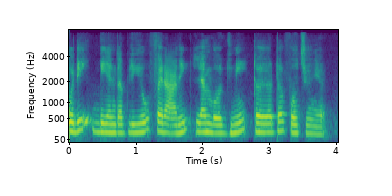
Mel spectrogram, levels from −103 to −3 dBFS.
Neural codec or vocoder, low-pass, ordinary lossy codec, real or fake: codec, 44.1 kHz, 2.6 kbps, DAC; 7.2 kHz; none; fake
